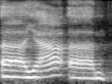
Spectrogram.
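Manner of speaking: slow, hesitant millennial with rising line ends; millennial house hunter. Acted. Millennial husband introducing himself on a house show, slow uptalk. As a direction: drag it out with uptalk, like a clueless young buyer. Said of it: "you'll see a millennial couple".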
